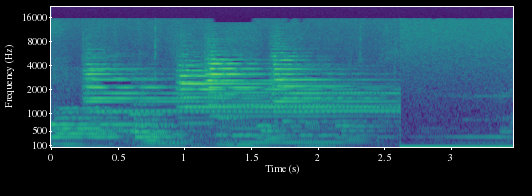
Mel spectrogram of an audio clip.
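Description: A bell rings at a cottage door in bright, ringing strikes that overlap and sustain. A low steady hum follows as the ringing stops.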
